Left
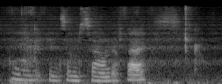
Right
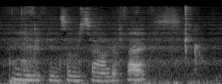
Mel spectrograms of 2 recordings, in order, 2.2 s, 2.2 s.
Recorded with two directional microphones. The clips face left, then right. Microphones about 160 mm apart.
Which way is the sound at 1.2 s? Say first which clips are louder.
Left 2 dB; 30° left (ahead or behind).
